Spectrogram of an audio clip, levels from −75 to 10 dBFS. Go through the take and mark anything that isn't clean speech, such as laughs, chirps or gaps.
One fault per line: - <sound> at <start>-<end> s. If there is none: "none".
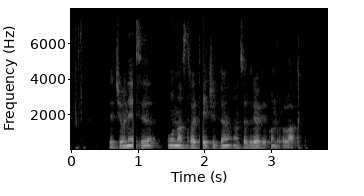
- dropout at 0.9-1.0 s
- dropout at 1.9-2.0 s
